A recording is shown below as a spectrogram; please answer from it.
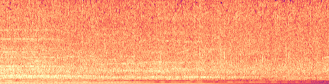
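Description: A live band's closing chord rings on and slowly fades, its deep bass note stopping about five seconds in, under steady audience applause.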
